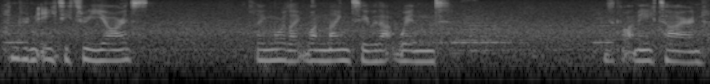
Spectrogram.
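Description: An on-course golf commentator with a mid-pitched voice explains the shots and conditions. The voice sits in loud outdoor ambience. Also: completely flat delivery, measured pace, heavy background noise.

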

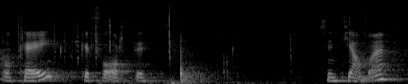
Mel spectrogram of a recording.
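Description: A woman leading a live spirit-voice session, talking casually and slowly repeating the messages she hears. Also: fairly low pitch, creaky, heavy background noise. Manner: slow, drawn-out repeating of heard messages. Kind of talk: live stream commentary.

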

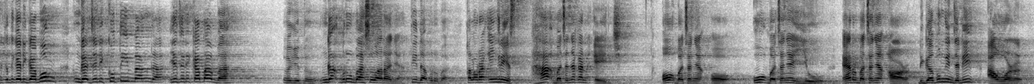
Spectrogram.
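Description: Man, high-pitched voice, casual teacher, quizzes the class himself, echoey room with long reverb. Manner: lively, asks the class questions and answers them himself; spells out letters slowly. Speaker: tajwid teacher. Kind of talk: casual lecture.

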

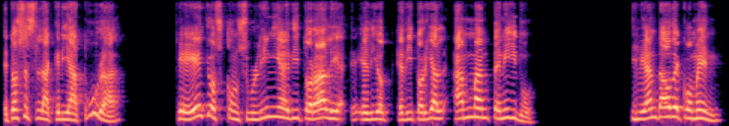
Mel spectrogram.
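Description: A man's voice: high voice, animated, measured pace. A man with a Puerto Rican accent giving emphatic, combative and sarcastic political commentary as an analyst.

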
